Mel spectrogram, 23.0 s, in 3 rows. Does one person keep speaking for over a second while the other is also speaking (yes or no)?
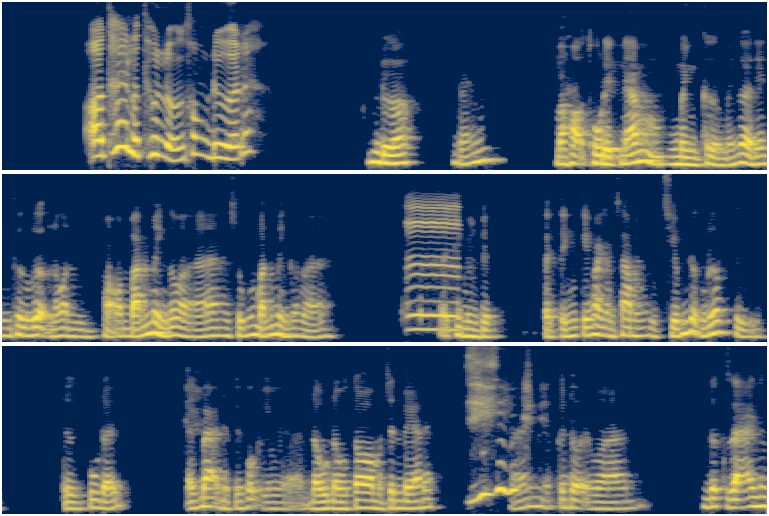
no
